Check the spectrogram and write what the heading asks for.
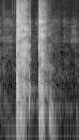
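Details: Two short, harsh coughs in quick succession from an adult resting between leg exercise sets at the gym, with a quiet room behind them.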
